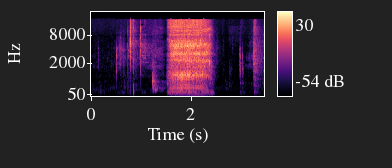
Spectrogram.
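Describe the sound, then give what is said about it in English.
A drink is poured into a glass in one steady, full-bodied gush lasting about a second, with a few faint clicks and knocks before and after, as friends toast and get ready to chug. “I'm still pouring.”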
